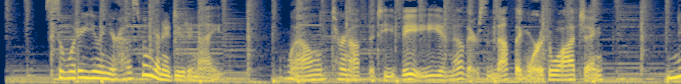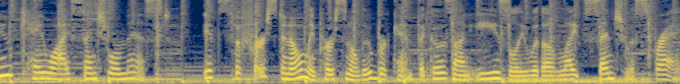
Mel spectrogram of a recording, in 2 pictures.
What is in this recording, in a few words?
Commercial Sexy Mellow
